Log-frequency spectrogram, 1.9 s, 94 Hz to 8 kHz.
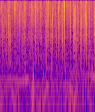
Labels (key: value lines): label: biophony, cascading saw
recorder: SoundTrap 600 or HydroMoth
